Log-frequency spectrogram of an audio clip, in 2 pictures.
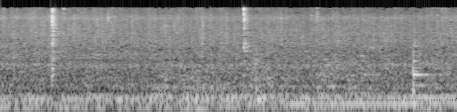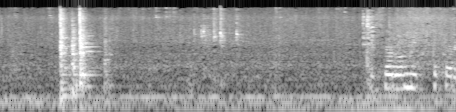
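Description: Chapati pieces stirred in a pan with ghee for phodnichi poli, soft scraping and sizzling with a few sharp clinks of a spatula against the pan.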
